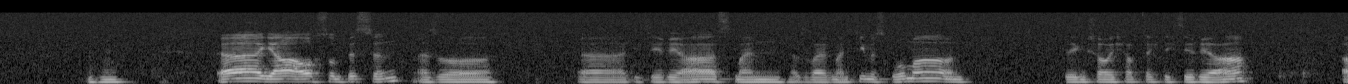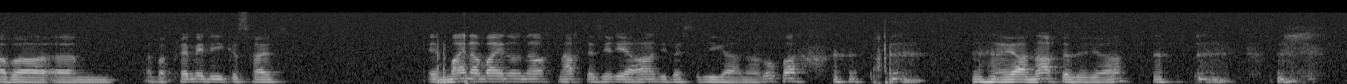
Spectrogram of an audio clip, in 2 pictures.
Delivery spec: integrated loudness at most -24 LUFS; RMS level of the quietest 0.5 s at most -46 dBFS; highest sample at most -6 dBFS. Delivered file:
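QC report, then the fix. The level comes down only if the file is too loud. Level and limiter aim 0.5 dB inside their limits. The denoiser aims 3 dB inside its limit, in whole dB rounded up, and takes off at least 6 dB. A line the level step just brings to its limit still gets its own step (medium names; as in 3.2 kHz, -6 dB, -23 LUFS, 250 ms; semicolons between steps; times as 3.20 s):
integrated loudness -27.0 LUFS: pass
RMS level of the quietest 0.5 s -44 dBFS: fail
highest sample -9.5 dBFS: pass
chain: noise reduction 6 dB, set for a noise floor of -44 dBFS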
